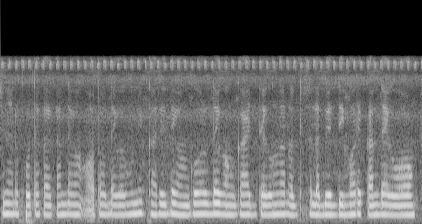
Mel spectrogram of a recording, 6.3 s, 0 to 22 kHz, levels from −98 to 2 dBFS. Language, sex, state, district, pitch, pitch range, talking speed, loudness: Chakma, female, Tripura, Unakoti, 175 Hz, 170-185 Hz, 190 wpm, -15 LUFS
